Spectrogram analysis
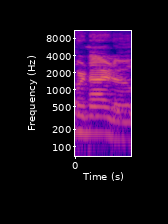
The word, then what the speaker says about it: Bernardo: It's called Bernardo, like Bernard.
